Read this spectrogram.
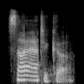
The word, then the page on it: sciatica: Indian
